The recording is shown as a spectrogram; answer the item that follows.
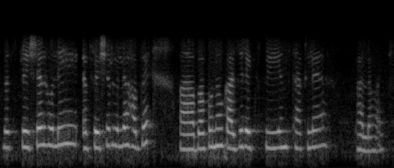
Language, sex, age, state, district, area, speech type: Bengali, female, 18-30, West Bengal, Paschim Bardhaman, urban, conversation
